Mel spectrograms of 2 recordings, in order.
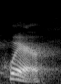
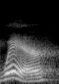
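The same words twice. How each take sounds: First: It begins with a breathy H before W. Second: It begins with a plain W sound. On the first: "they may say where" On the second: "instead of saying where"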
